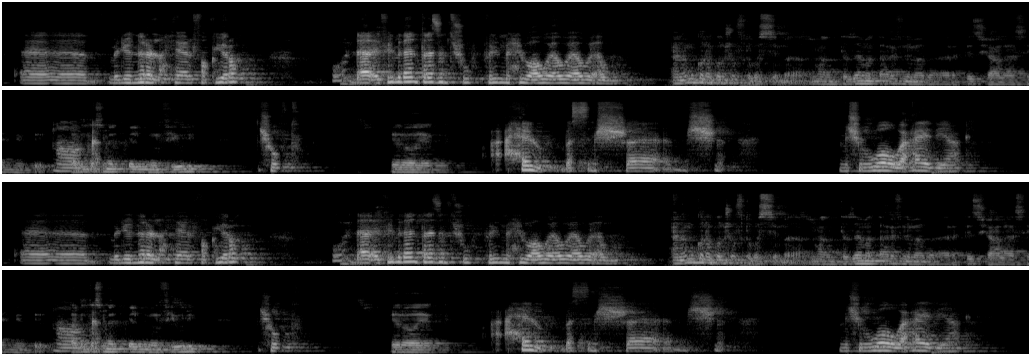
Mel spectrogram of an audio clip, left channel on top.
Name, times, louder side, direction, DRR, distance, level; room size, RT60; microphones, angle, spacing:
voice 1, 0.2-2.4 3.3-6.2 10.8-11.1 12.8-13.2 15.2-17.8 18.6-19.9, left 2 dB, 70° left, 2 dB, 2.3 m, -29 dB
voice 2, 6.2-12.3 13.8-14.6, equal, 25° right, 7 dB, 4.5 m, -37 dB
24.0 x 24.0 x 5.8 m, 0.71 s
head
